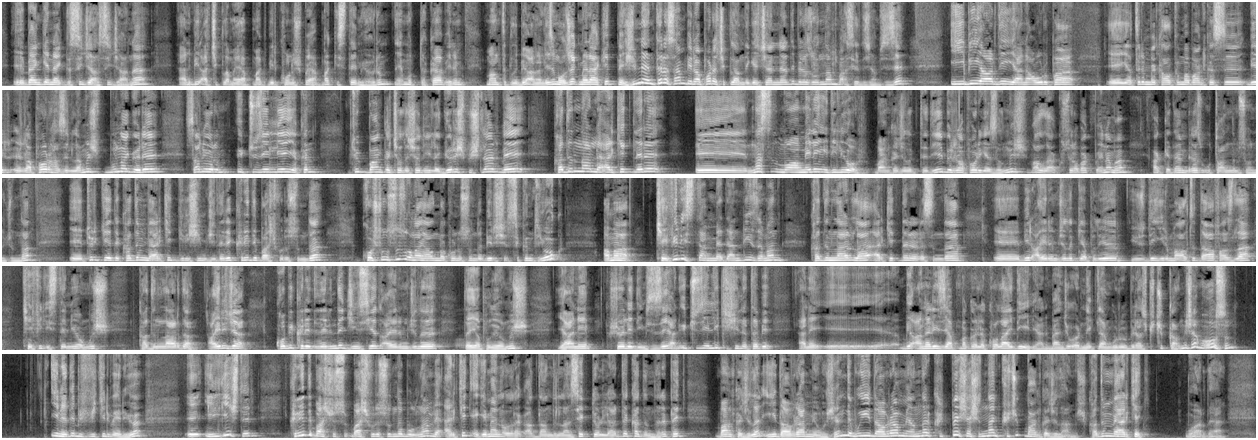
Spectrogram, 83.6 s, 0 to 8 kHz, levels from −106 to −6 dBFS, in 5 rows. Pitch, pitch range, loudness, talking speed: 190 Hz, 170-220 Hz, -17 LUFS, 125 wpm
